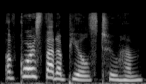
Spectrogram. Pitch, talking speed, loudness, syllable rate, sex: 250 Hz, 245 wpm, -18 LUFS, 5.9 syllables/s, female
